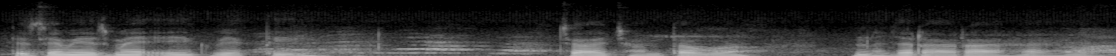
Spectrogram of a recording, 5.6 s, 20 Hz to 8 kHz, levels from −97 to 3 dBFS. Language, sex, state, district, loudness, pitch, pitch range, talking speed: Hindi, male, Bihar, Gaya, -31 LUFS, 120 Hz, 115-140 Hz, 130 wpm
